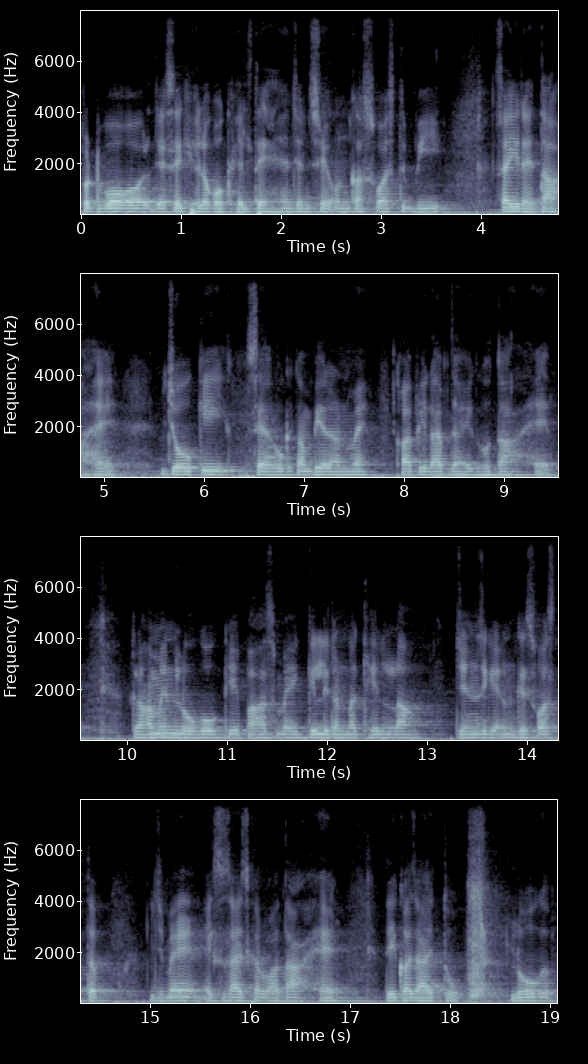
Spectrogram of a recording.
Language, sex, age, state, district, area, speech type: Hindi, male, 18-30, Rajasthan, Bharatpur, rural, spontaneous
